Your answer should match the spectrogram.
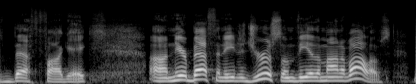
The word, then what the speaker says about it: Bethphage: That's Bethphage, most people pronounce it that, but it's Bethphage, near Bethany to Jerusalem via the Mount of Olives.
